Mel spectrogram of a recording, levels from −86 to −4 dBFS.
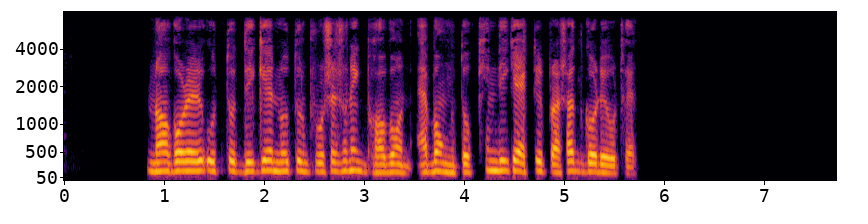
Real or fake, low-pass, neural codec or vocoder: real; 7.2 kHz; none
